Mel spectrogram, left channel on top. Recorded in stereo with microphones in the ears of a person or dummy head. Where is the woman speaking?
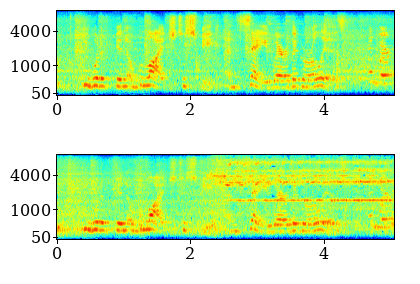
35° left (ahead or behind), 0.8 m.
